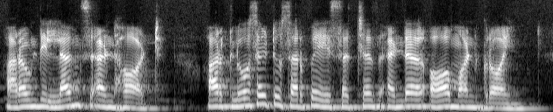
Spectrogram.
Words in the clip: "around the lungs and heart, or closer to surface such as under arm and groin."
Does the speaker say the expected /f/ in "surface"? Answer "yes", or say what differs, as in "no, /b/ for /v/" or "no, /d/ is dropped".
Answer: no, /p/ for /f/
